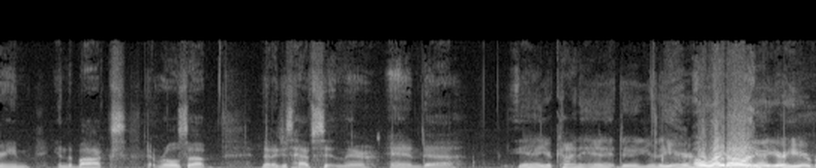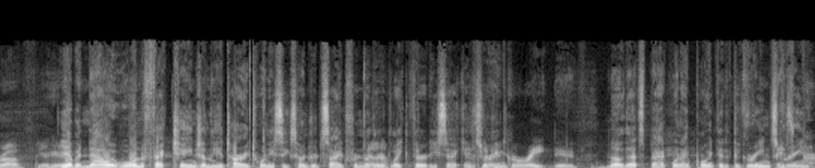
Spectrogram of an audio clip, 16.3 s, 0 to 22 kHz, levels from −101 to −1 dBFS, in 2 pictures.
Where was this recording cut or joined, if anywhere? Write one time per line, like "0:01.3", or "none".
0:03.8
